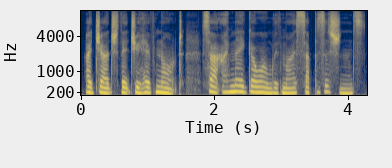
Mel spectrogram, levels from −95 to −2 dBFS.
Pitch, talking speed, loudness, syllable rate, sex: 195 Hz, 195 wpm, -15 LUFS, 4.6 syllables/s, female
